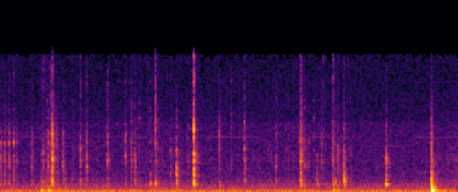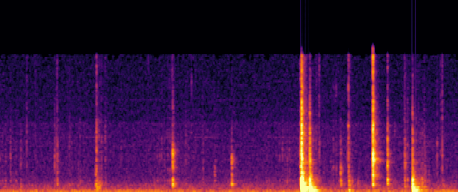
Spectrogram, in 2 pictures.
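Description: A solid white bar of soap held in the hand is shaved into thin curls with a metal utility knife blade. Quiet, crisp, irregular scraping clicks sound against a near-silent background, with a few louder, brighter scrapes bunched near the end.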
